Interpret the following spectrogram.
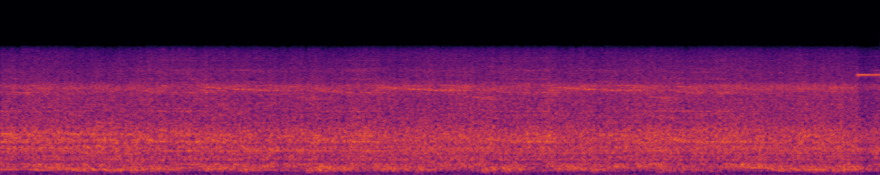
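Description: Steady, unbroken rushing mechanical noise with faint wavering high whines running through it.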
